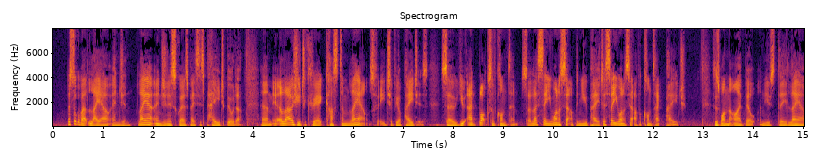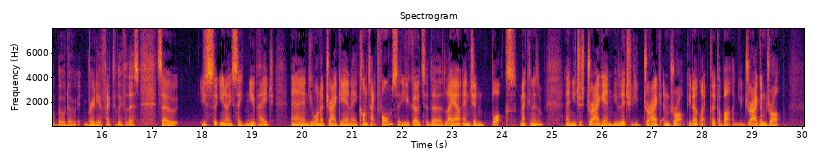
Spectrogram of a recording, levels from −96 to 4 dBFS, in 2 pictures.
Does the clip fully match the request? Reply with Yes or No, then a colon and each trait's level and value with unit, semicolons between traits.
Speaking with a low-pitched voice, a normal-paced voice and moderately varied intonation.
No: low, 125 Hz; fast, 225 wpm; average, 3.4 semitones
